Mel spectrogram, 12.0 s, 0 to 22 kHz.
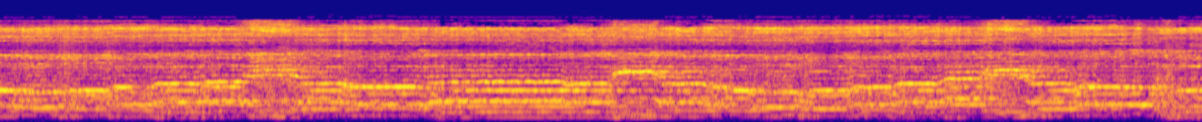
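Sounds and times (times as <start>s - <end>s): choir singing in chords: 0.0s - 12.0s.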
